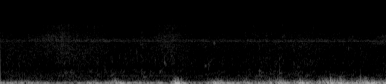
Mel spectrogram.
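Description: Gentle waves of Lake Shikaribetsu, Japan, lapping at the shore in low, irregular splashes, with a steady soft wash of wind underneath and no voices.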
